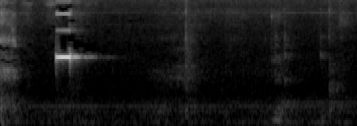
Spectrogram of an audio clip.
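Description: A handheld digital multimeter gives one short, high beep as its RANGE button is pressed.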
